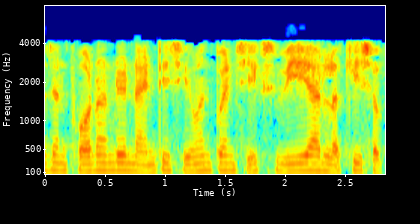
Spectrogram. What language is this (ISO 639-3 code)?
guj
